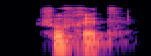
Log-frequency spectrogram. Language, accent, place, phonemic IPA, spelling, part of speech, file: French, France, Lyon, /ʃo.fʁɛt/, chaufferette, noun, LL-Q150 (fra)-chaufferette.wav
- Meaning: heater; foot heater, bed warmer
